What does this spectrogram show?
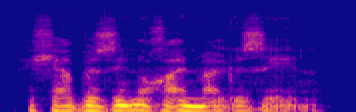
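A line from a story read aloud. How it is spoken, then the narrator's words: Softly spoken. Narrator (German): sagte er leise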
